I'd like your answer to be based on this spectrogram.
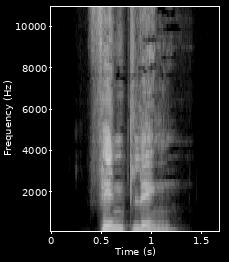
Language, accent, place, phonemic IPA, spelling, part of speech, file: German, Germany, Berlin, /ˈfɪntlɪŋ/, Findling, noun, De-Findling.ogg
- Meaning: 1. foundling 2. glacial erratic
